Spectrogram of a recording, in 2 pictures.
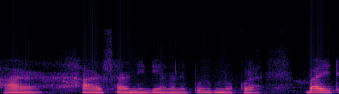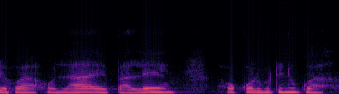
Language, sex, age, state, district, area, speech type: Assamese, female, 30-45, Assam, Majuli, urban, spontaneous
